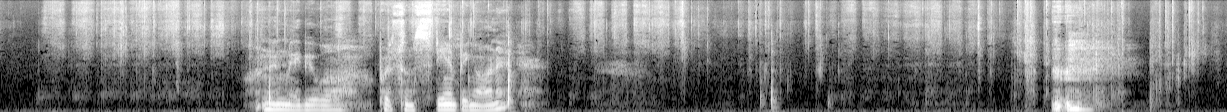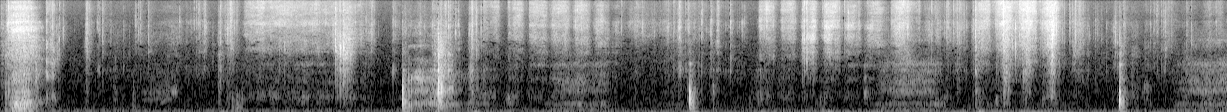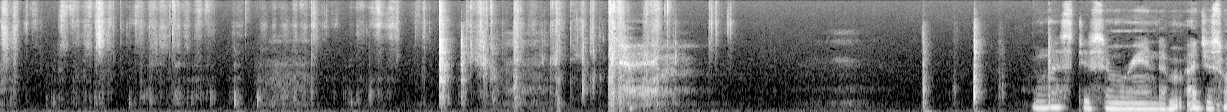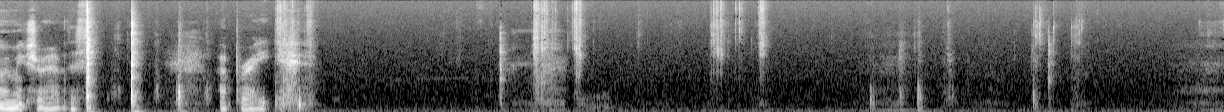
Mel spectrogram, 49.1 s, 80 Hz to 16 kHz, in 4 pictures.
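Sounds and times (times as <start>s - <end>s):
paper rustling and crinkling: 0.5s - 31.9s.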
